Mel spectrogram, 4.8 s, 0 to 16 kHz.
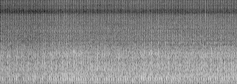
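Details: Renault 1.5 dCi K9K diesel idling: fast, uneven ticking chatter about three or four a second riding over the clatter, traced to the accessory drive pulleys.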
